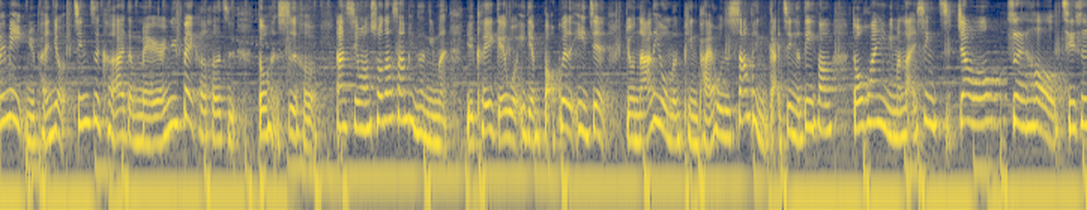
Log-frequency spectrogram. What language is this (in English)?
Chinese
